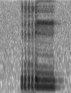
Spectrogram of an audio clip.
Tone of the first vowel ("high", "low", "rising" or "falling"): low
